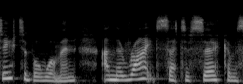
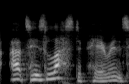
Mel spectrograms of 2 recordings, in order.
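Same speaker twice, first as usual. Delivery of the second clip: ordinary delivery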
